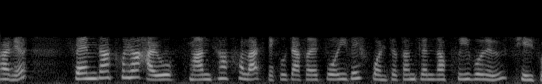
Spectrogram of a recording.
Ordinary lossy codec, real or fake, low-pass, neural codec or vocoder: none; fake; 3.6 kHz; codec, 16 kHz, 0.5 kbps, FunCodec, trained on Chinese and English, 25 frames a second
